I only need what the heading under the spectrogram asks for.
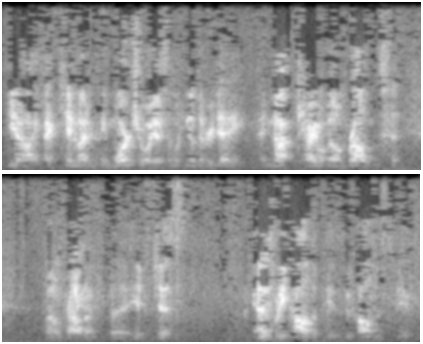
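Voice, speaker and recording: A man's voice: fairly low pitch, little pitch movement, fast, pushed and bright. A man in a group discussion, rambling and full of fillers. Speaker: discussion participant. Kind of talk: casual discussion. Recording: echoey, distant, noisy room mic.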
